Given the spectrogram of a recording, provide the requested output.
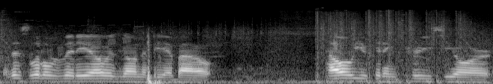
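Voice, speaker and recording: Noticeable background noise sits behind a man at medium pitch. He talks at a fairly slow pace. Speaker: gaming youtuber. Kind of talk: gameplay commentary. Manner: less lively than usual; casual, filler-heavy.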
